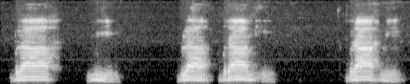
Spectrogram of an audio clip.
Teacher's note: the ha, once again, because there's no vowel following it, is pronounced as a sigh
